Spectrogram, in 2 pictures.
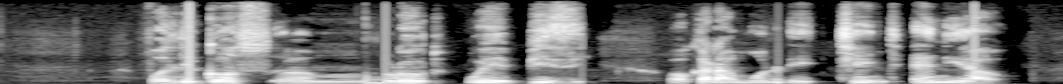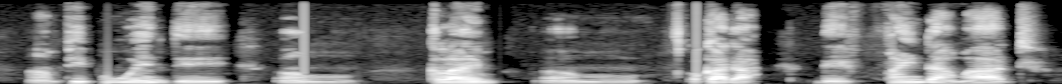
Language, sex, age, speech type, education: Nigerian Pidgin, male, 30-45, spontaneous, tertiary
